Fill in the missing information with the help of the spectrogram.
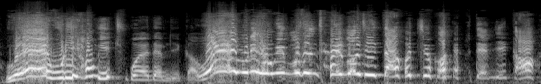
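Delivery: high, loud pleading outcry; impassioned protest. Acted. Younger brother rallying villagers for condemned brother, impassioned protest. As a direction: cry out to rouse the crowd, building.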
